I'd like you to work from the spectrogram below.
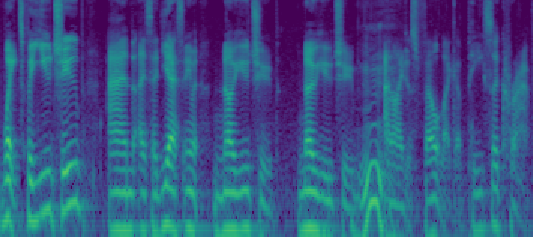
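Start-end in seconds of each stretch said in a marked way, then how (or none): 2.8-3.6 put-on Japanese accent. Retelling Tomohiro Ishii's reply to the speaker, in a Tomohiro Ishii Japanese accent. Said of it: "Sorry, I shouldn't do an accent".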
